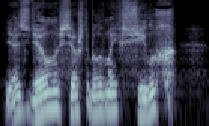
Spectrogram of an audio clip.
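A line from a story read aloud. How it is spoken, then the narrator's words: Whispered reply. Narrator (Russian): шепотом ответила ему принцесса Марион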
